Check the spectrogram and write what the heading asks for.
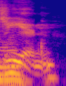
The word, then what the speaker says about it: Stygian: Stygian. Stygian. I thought they were It's a just like J. Soft G.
